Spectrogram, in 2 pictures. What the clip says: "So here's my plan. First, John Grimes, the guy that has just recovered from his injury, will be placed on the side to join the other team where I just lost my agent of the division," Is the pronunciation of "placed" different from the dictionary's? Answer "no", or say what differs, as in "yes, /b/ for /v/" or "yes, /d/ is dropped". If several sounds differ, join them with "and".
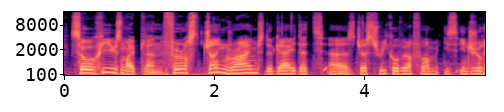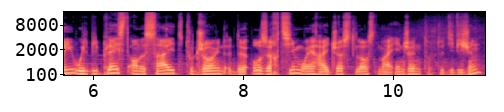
no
